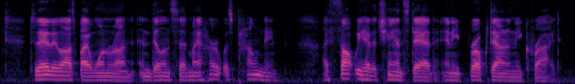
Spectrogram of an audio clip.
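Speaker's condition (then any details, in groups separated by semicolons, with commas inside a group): No condition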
